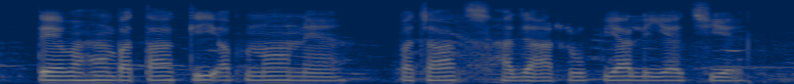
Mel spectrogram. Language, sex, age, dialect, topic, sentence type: Maithili, male, 18-24, Angika, banking, question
